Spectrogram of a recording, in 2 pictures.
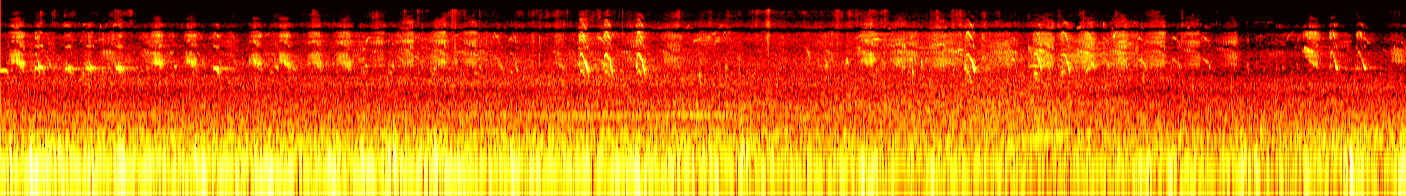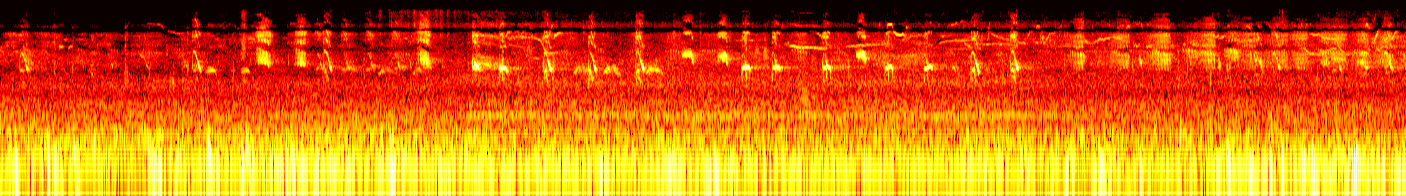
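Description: Birds chirping, many short high calls throughout, over a steady low rumble.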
